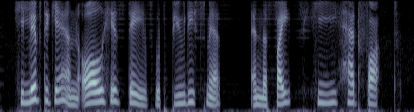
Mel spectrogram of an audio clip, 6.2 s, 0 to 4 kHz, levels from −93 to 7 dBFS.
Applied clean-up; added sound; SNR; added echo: neural separator model SepFormer WHAM!.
